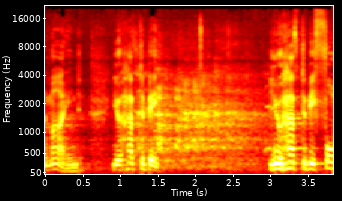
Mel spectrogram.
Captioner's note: audience laughs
